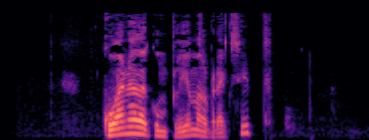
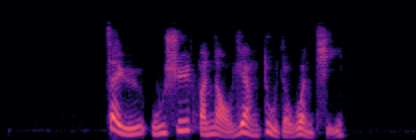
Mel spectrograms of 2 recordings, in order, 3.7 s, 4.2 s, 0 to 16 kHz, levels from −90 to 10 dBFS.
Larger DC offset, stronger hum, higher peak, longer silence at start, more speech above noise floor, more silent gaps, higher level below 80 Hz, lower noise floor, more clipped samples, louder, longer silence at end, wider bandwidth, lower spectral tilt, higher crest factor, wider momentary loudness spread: neither; neither; first, -2 dBFS vs -12 dBFS; about the same, 1.05 s vs 1.05 s; second, 51 dB vs 55 dB; neither; first, -66 dBFS vs -80 dBFS; second, -71 dBFS vs -84 dBFS; neither; first, -21 LUFS vs -29 LUFS; first, 1.05 s vs 0.75 s; first, 11.5 kHz vs 8.2 kHz; about the same, -5.5 dB/octave vs -5.5 dB/octave; about the same, 20 dB vs 18 dB; first, 15 LU vs 9 LU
